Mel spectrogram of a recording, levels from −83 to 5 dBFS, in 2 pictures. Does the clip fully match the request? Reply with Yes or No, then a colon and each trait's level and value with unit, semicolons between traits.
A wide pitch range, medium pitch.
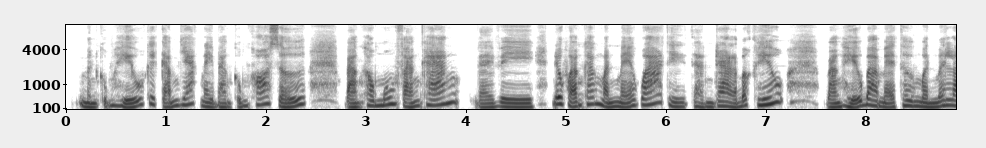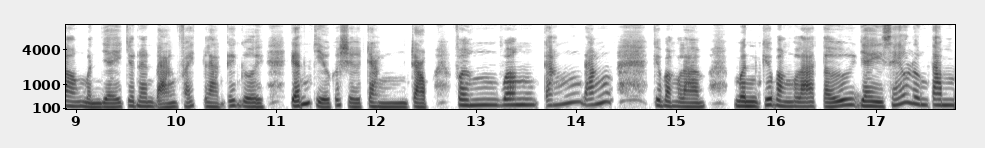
Yes: wide, 6.3 semitones; medium, 180 Hz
